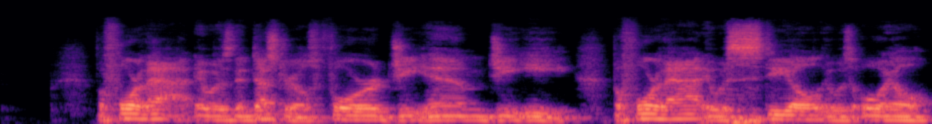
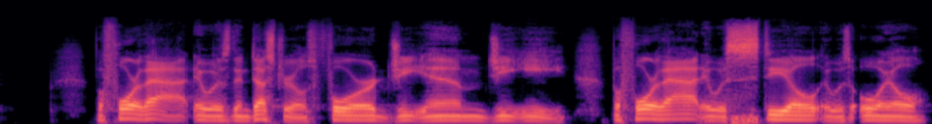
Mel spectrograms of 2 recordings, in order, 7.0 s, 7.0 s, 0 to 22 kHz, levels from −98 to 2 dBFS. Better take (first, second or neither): second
